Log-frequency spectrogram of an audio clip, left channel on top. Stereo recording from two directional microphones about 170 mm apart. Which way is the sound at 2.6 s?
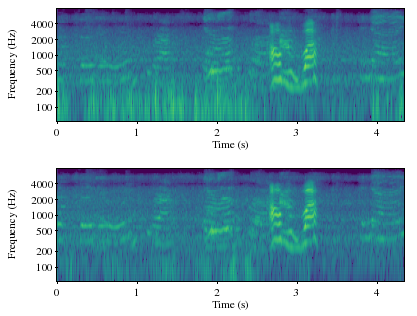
10° left (ahead or behind).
